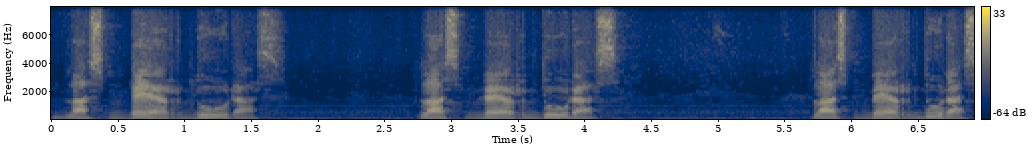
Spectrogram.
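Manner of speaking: "las verduras" slow and drawn out; slow model. Shown as a demonstration. Teacher drilling las verduras slowly with kids. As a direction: say "las verduras" slowly, three times over. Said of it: "they are".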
